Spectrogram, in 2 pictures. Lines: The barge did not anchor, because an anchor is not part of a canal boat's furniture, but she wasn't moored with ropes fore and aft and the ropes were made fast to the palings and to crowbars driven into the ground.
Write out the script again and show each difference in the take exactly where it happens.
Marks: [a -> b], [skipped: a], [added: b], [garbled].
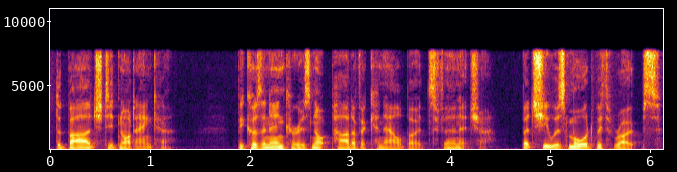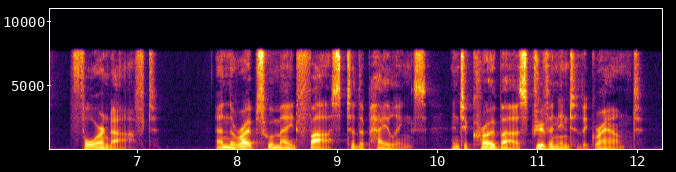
The barge did not anchor, because an anchor is not part of a canal boat's furniture, but she [wasn't -> was] moored with ropes fore and aft and the ropes were made fast to the palings and to crowbars driven into the ground.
